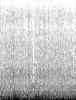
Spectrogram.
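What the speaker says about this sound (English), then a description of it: "Bit of thunder in the background." Thunder rumbles low and steady in the background through rain-like hiss. A continuous broad wash sounds distant and fills the whole moment with no clear individual claps.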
